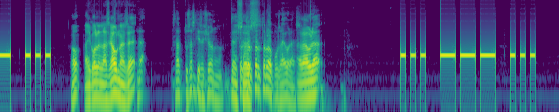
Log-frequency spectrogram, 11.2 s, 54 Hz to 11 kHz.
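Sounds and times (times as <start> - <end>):
Morse code SOS distress signal beeps: 0.0 - 1.0, 8.0 - 10.7
speech: 1.4 - 6.6.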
